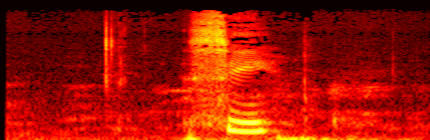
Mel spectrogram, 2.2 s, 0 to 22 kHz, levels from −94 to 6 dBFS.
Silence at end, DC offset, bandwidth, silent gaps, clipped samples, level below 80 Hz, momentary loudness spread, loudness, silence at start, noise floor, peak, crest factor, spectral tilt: 0.4 s; under 0.1%; 16.5 kHz; none; under 0.1%; -32 dBFS; 23 LU; -13 LUFS; 0.9 s; -38 dBFS; 0 dBFS; 18 dB; -2.5 dB/octave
